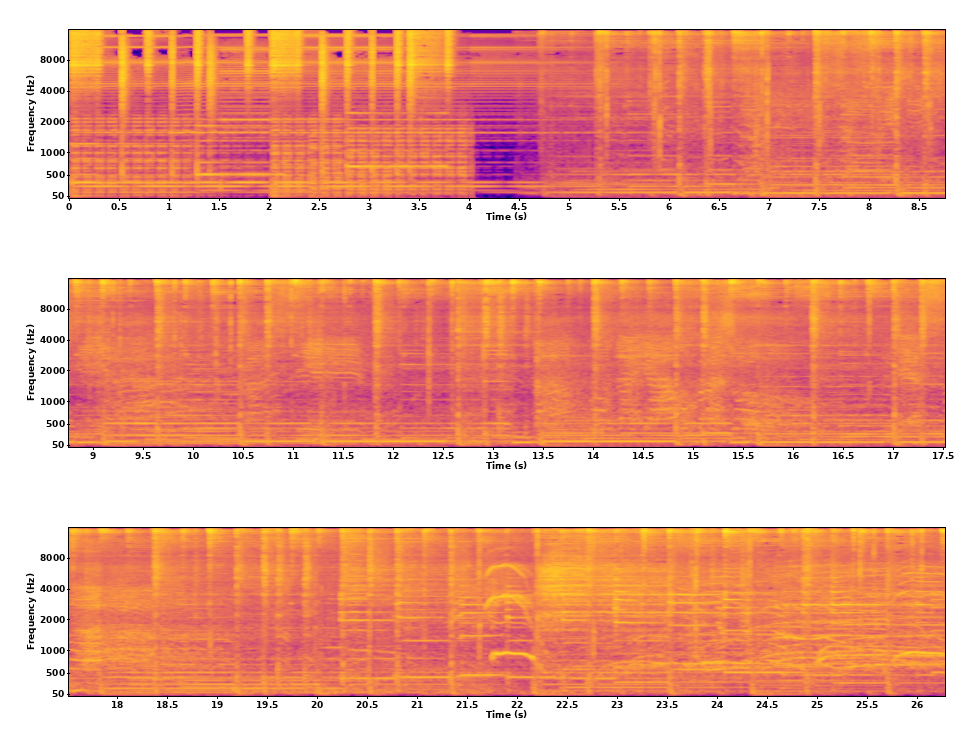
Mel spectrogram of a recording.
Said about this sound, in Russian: Вот так вот толпа на киевском фестивале «Атлас Уикенд» пела песни российского артиста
